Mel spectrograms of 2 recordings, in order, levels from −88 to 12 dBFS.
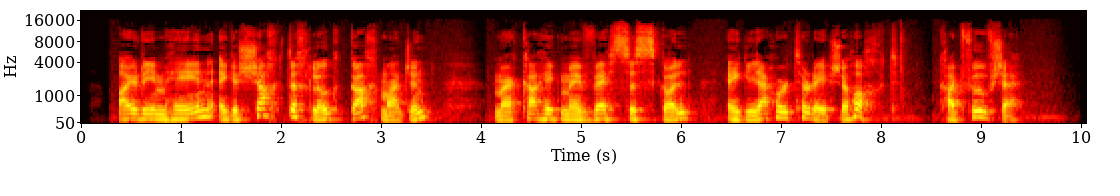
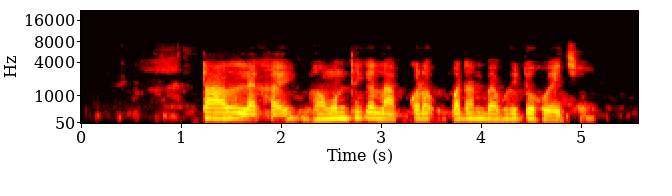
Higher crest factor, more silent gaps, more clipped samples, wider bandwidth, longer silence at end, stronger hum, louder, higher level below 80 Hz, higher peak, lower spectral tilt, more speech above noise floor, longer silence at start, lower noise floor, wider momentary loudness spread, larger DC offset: about the same, 18 dB vs 18 dB; neither; neither; first, 15.5 kHz vs 7.4 kHz; first, 0.65 s vs 0.45 s; neither; about the same, -19 LUFS vs -19 LUFS; about the same, -62 dBFS vs -60 dBFS; about the same, -2 dBFS vs -2 dBFS; second, -4 dB/octave vs -8 dB/octave; second, 34 dB vs 38 dB; second, 0.4 s vs 0.9 s; second, -52 dBFS vs -56 dBFS; about the same, 9 LU vs 7 LU; neither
